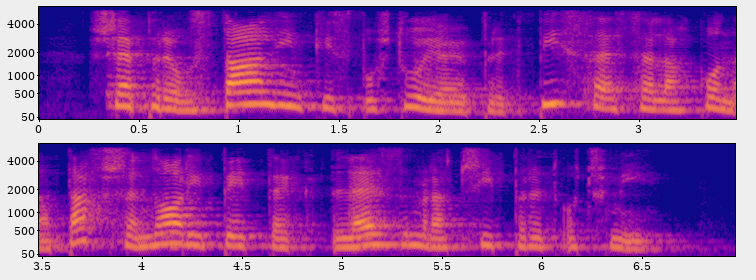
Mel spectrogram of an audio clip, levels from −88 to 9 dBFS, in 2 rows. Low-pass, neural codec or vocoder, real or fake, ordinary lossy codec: 5.4 kHz; none; real; AAC, 24 kbps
